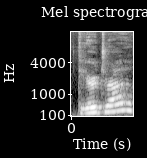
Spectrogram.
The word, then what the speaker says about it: Dierdre: So it's Dierdre, like a deer, and then dra.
